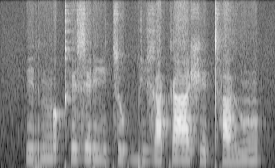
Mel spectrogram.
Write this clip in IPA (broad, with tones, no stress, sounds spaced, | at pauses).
i˨ r ŋ ɔ˦ kʰ ɪ˦ z e˦ ɾ iː˨ t͡s uː˦ ɡ͡b i˨˦ ɣ a˦ k aː˦ ʃ e˨ tʰ a˨ ɣ ũ˦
